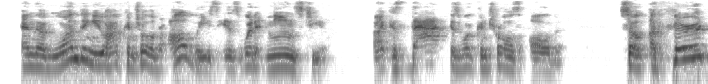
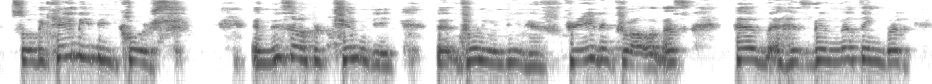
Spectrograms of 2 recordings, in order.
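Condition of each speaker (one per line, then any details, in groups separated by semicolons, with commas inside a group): No condition
Cerebral palsy; power wheelchair user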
